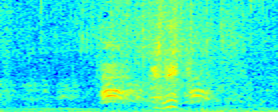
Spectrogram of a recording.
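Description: Footsteps crunch through leaves and undergrowth.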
